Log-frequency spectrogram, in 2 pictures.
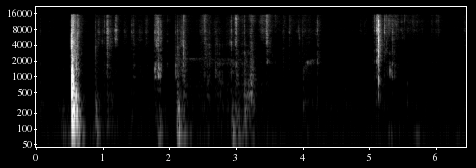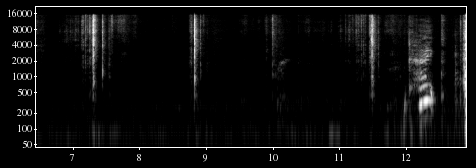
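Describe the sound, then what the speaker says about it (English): Deckle edge scissors snip through paper in scattered, crisp cuts separated by quiet pauses, close and fairly faint. "I'll just cut around these. In fact, I think I'll use my deckle edge scissors."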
